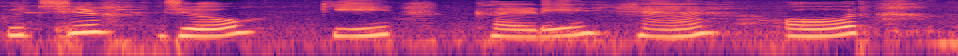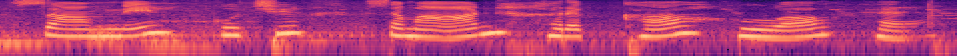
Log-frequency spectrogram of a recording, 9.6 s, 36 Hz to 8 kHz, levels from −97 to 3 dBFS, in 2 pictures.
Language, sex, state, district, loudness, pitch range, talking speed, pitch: Hindi, female, Punjab, Pathankot, -15 LUFS, 240-300 Hz, 75 wpm, 260 Hz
